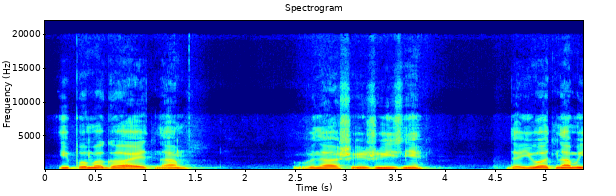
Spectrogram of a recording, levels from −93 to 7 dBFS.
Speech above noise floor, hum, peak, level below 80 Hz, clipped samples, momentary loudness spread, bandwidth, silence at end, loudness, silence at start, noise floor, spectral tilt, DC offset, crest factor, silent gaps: 46 dB; none; -4 dBFS; -54 dBFS; under 0.1%; 11 LU; 13.5 kHz; 0 s; -18 LUFS; 0.15 s; -63 dBFS; -7.5 dB/octave; under 0.1%; 16 dB; none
